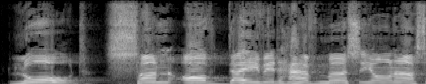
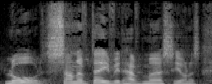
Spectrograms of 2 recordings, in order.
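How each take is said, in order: First: Loud, high cry for mercy; desperate shout. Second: Said in the usual way. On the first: Retold or imitated. Preacher voicing blind men crying to Jesus, loud desperate shout. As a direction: cry out to be heard over the crowd. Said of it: "They shouted out". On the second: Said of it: "look at what they're screaming".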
